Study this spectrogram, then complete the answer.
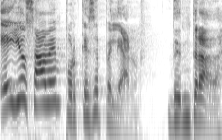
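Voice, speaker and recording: Lively in her intonation, a woman speaks against a quiet background. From Monterrey, Mexico. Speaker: co-host. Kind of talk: casual chat. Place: studio. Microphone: studio mic.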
